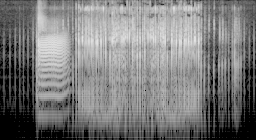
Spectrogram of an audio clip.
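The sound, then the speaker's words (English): Two loud farts in quick succession: a short, squeaky tonal blast, then a longer raspy, sputtering one that trails off. No one speaks. “You've farted twice more.”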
